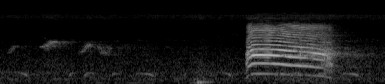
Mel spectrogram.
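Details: A Hadeda Ibis in Kruger National Park, South Africa (Pafuri to Tsendze), gives one loud, harsh, nasal cawing blast lasting under a second, with faint repeated chirps from other birds in the background.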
